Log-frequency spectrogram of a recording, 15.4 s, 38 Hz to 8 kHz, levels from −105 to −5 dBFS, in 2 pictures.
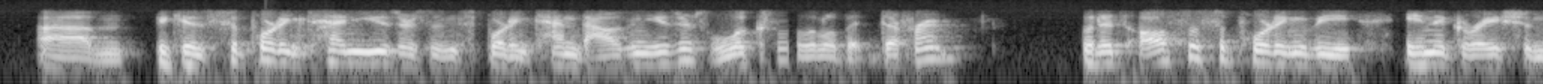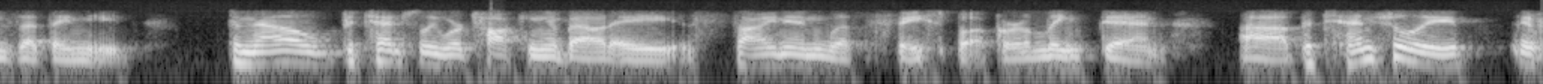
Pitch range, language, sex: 115-165 Hz, English, male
